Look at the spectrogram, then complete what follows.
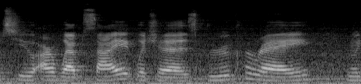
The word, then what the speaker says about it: Brieux Carre: you could go to our website which is brew carray and we spell it in the new orleans fashion b-r-i-e-u-x c-a-r-r-e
